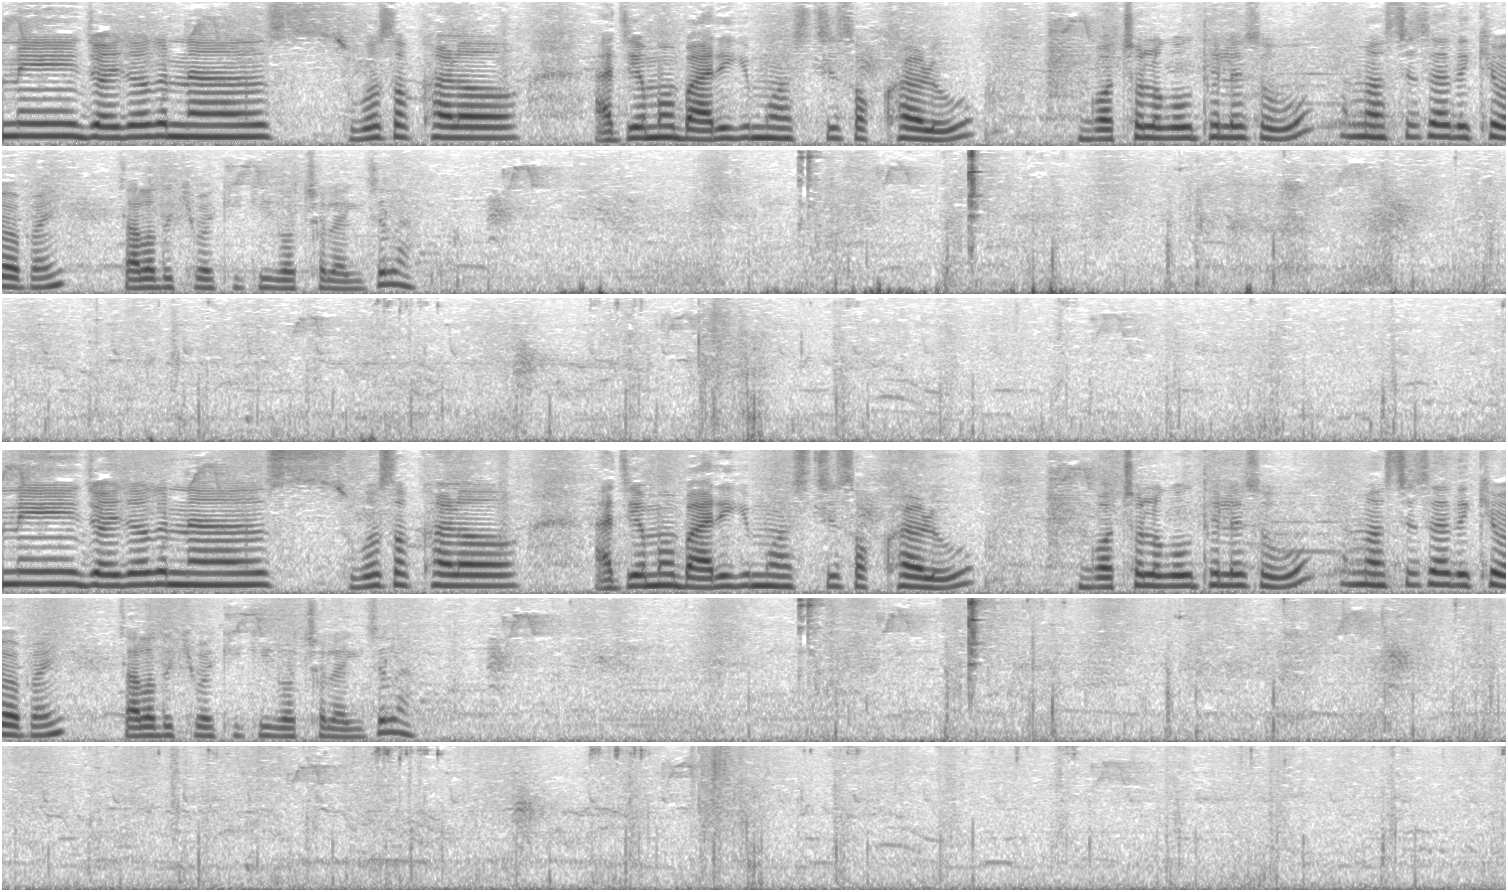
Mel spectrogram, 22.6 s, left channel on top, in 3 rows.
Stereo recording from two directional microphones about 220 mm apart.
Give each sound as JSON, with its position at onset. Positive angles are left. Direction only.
{"t": 0.0, "sound": "speech", "side_deg": 5}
